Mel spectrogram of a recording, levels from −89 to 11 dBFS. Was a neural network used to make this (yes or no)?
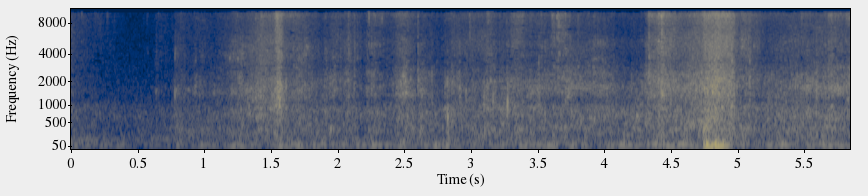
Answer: no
